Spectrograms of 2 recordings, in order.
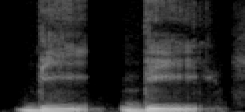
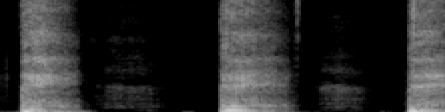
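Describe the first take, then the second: First: بي as a voiced "bee" with no air puff. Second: ب as an explosive unvoiced "p"; strong-puff P. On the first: Teacher contrasting B with P, voiced "bee". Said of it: "مش شبه البي اللي هناك". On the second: Teacher contrasting P with B, sharp air bursts. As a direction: burst each ب with hard air from the mouth. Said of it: "طلع هوا جامد". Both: Shown as a demonstration.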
